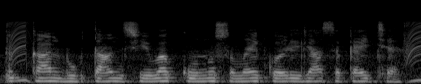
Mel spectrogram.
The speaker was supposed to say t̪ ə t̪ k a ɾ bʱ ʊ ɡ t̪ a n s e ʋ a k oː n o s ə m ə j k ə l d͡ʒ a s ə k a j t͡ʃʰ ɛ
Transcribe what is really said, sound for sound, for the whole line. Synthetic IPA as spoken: t̪ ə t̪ k a l bʱ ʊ ɡ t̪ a n s e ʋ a k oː n o s ə m ə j k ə l d͡ʒ a s ə k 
